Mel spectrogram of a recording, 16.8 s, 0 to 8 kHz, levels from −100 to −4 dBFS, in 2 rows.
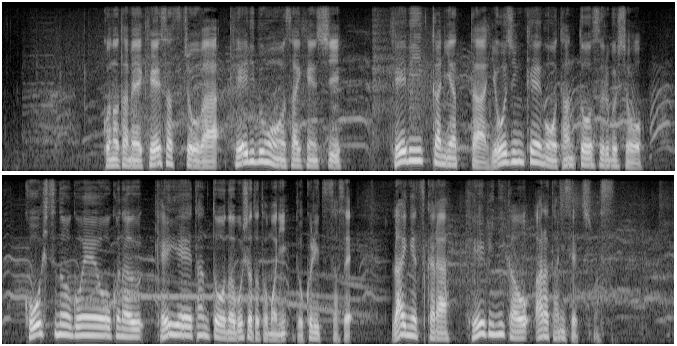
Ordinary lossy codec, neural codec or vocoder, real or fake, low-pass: none; vocoder, 44.1 kHz, 128 mel bands every 256 samples, BigVGAN v2; fake; 7.2 kHz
